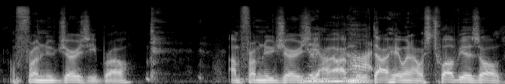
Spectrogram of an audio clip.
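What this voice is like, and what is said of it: Exaggerated New Jersey accent. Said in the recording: “That's a fake accent.”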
